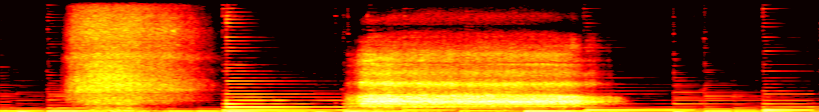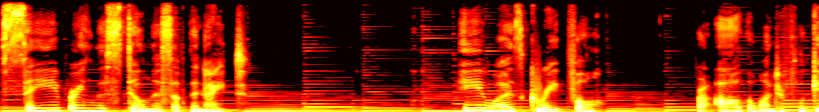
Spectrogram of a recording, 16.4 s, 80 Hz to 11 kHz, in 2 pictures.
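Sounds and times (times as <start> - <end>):
deep breath in and out: 0.6 - 2.2, 3.4 - 6.6
speech: 8.5 - 10.7, 12.8 - 14.3, 15.2 - 16.3.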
